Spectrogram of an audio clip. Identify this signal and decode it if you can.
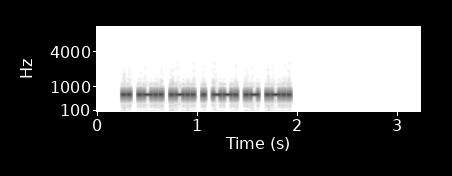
Morse code, heard as a keyed tone, about 47 wpm, 700 Hz. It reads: ILLEGAL
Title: Seven Letter Words - 45wpm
